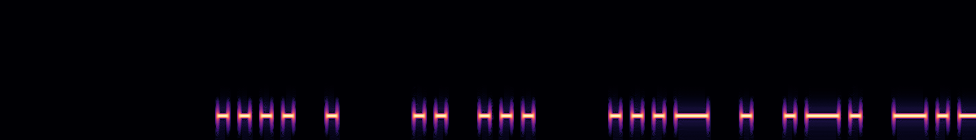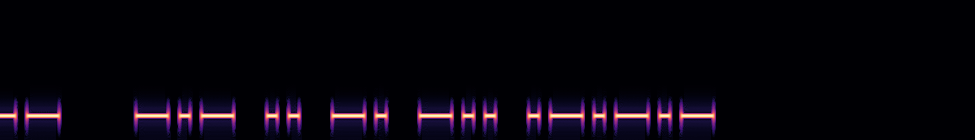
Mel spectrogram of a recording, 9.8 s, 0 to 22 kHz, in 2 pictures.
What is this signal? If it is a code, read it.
Morse code, heard as a keyed tone, about 22 wpm, 700 Hz. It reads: HE IS VERY KIND.
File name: practice / 22wpm / Sentences with 2-Word Phrases - 22wpm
